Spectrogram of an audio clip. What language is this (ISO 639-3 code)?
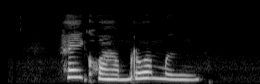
tha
